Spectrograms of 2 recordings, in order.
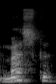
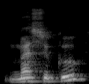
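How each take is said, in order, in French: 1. La voyelle finale est réduite presque à rien. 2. La voyelle finale est clairement prononcée.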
